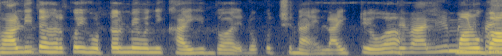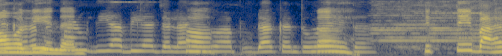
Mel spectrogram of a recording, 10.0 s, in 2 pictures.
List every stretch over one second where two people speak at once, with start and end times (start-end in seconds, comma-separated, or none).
none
